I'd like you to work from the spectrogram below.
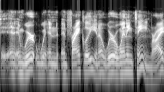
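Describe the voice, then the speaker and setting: A man speaks at a medium pitch. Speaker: army veteran and restaurant franchisee. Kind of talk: interview. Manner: halting, many fillers and repeats.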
